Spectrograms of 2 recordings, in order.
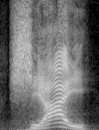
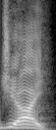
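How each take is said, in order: First: The name is said in a Buenos Aires accent. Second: The name is said in a plain Brazilian way.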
